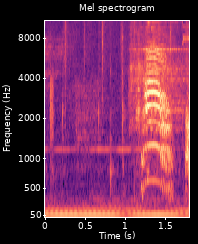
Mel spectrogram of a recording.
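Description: A cat in the video game Stray meows once, a clear drawn-out meow over a steady low background hum, with no talking.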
